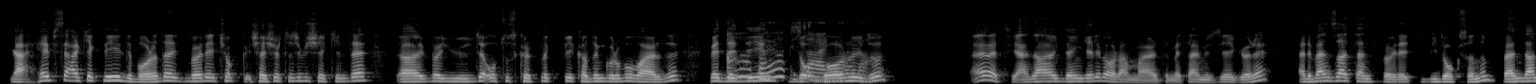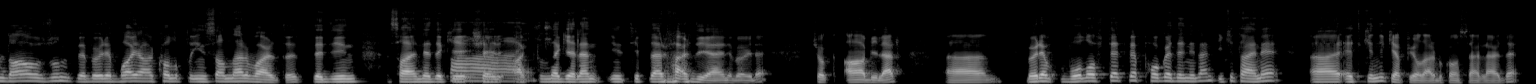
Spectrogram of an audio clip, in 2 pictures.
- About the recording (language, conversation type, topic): Turkish, podcast, Bir konser anını benimle paylaşır mısın?
- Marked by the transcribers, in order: in English: "wall of death"; in English: "pogo"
